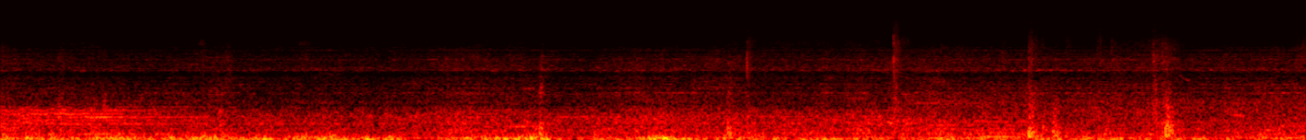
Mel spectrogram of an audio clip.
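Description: Train running on its rails: a steady low rumble, with several sharp metallic clicks in the second half.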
